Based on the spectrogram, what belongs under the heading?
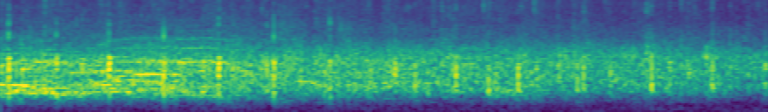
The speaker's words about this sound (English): You don't have to applaud my questions.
